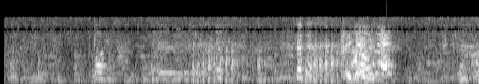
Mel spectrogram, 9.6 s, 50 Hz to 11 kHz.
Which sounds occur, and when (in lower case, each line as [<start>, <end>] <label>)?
[0.06, 9.55] mechanisms
[0.09, 9.55] music
[0.09, 9.55] faucet
[1.88, 9.55] conversation
[1.89, 2.21] woman speaking
[2.28, 2.96] woman speaking
[3.77, 4.98] laughter
[5.09, 5.47] laughter
[5.44, 5.90] breathing
[5.95, 6.93] laughter
[6.81, 7.29] man speaking
[7.14, 7.95] woman speaking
